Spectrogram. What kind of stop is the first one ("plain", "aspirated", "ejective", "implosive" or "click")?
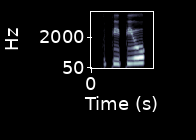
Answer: plain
